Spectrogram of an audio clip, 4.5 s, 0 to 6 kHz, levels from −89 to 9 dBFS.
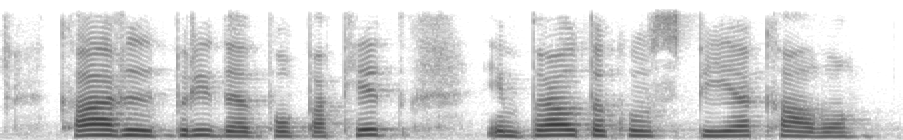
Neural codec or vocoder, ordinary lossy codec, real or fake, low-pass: autoencoder, 22.05 kHz, a latent of 192 numbers a frame, VITS, trained on one speaker; none; fake; 5.4 kHz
